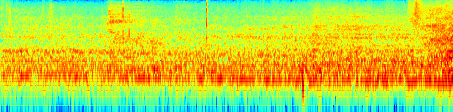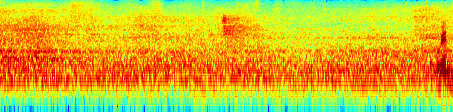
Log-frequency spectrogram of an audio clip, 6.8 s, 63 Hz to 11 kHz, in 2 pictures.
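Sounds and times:
London Underground train approaching: 0.0 - 6.7.

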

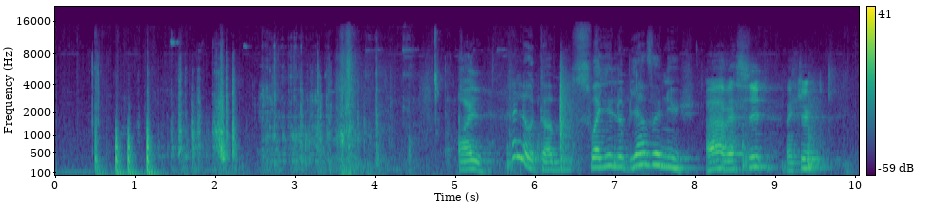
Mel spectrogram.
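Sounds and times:
sharp knocks on the wooden door of a house: 0.5 - 1.4
rattling and clattering of a door being handled: 0.6 - 4.6
speech: 5.1 - 9.8.

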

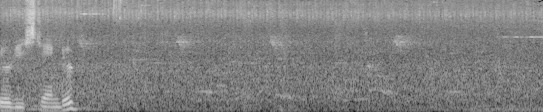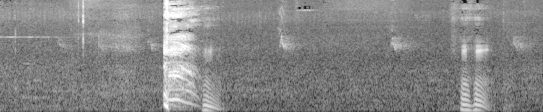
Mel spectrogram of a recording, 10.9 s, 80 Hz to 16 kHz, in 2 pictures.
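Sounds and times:
speech: 0.0 - 1.0, 7.4 - 7.8, 10.0 - 10.6
house sparrows chirping at an airport: 0.6 - 7.1, 8.2 - 8.6, 9.2 - 10.8
person clearing throat: 7.1 - 7.7.

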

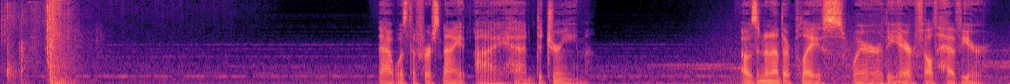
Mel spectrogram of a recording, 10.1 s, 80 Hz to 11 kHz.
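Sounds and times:
bedroom door slamming shut: 0.3 - 1.1
speech: 3.8 - 6.0, 7.4 - 9.9.

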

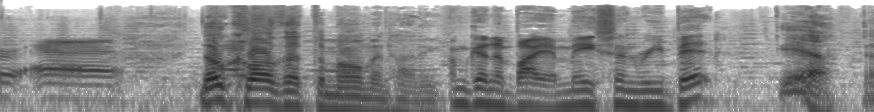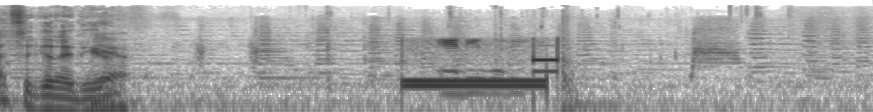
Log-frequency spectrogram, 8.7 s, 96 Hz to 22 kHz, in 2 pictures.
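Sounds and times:
speech: 0.0 - 5.1
telephone dial tone: 6.4 - 7.2.

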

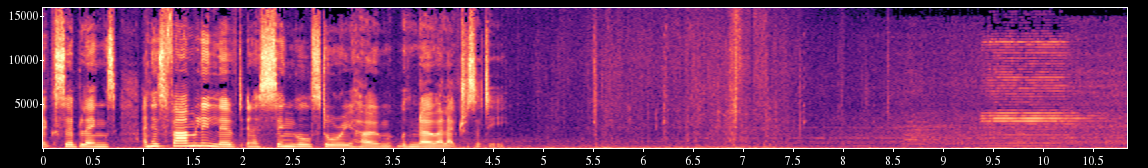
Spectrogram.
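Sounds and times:
speech: 0.0 - 4.7
engine drone of passing vehicles: 0.0 - 10.8
street traffic rumble in a busy Indian town: 0.0 - 10.8
rising horn-like whine: 6.4 - 10.8.

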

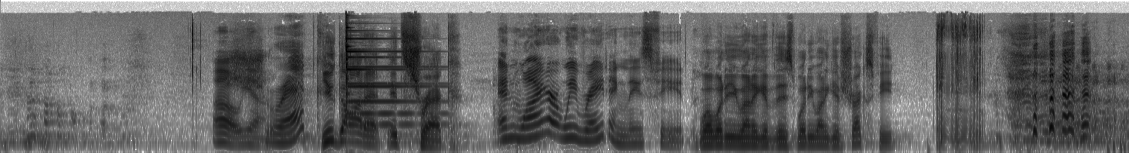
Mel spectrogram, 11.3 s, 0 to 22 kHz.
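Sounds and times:
speech: 2.1 - 9.5
buzzy wavering fart sound effect: 9.4 - 10.0.

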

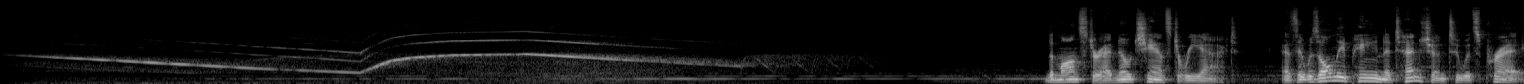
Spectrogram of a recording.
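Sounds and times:
wailing emergency siren: 0.0 - 11.2
speech: 10.5 - 15.2.

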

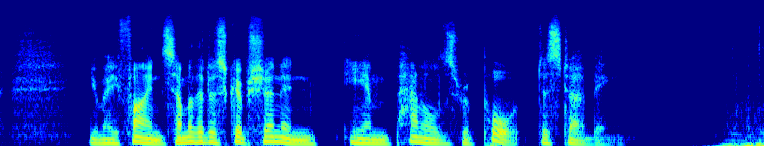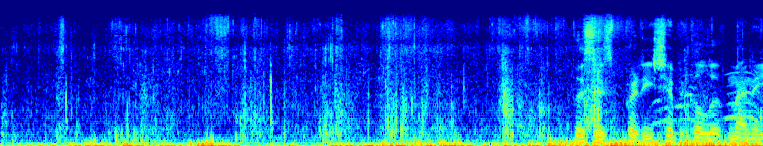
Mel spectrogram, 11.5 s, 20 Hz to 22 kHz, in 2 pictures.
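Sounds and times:
speech: 0.7 - 4.7, 10.0 - 11.4
footsteps crunching through an olive grove: 5.4 - 11.4.

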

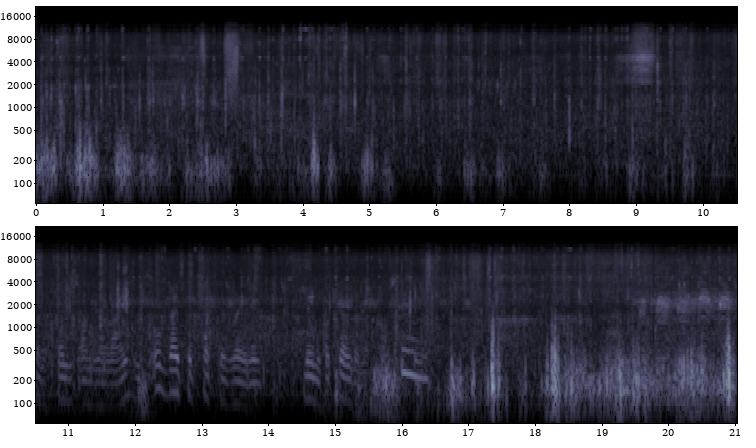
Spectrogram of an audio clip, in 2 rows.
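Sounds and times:
outdoor noise: 0.0 - 21.0
people talking: 10.5 - 13.9, 14.6 - 16.5
duck quacking: 19.6 - 21.0.

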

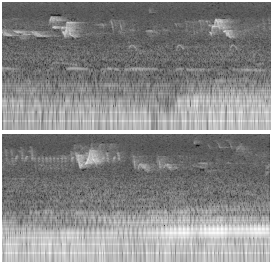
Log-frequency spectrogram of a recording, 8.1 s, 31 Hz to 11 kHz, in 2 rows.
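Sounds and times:
doves calling by the Turkey River: 0.0 - 5.6
birds chirping and singing by a river: 0.0 - 8.0.

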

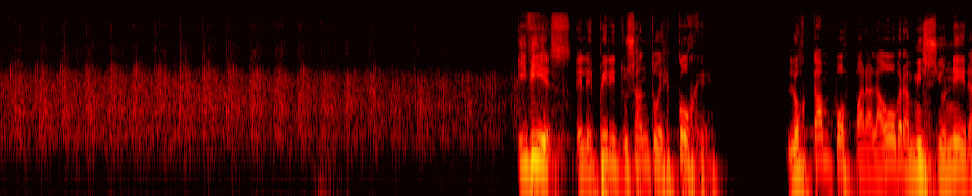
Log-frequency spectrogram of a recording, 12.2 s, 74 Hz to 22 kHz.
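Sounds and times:
crowd clapping: 0.0 - 7.6
speech: 6.5 - 9.0, 9.8 - 12.1.

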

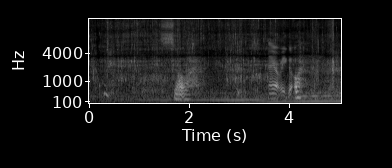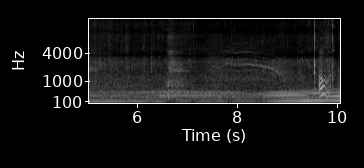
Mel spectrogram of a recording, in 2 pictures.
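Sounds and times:
steady low hum: 1.0 - 10.0
speech: 1.7 - 2.2, 3.6 - 5.0, 9.6 - 10.0
cat yowling: 7.5 - 9.5.

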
